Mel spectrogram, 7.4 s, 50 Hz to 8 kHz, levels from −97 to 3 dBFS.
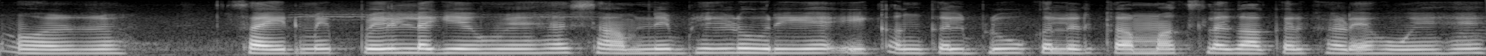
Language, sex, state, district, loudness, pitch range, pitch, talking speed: Bhojpuri, female, Bihar, Saran, -17 LUFS, 210-220 Hz, 215 Hz, 180 wpm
